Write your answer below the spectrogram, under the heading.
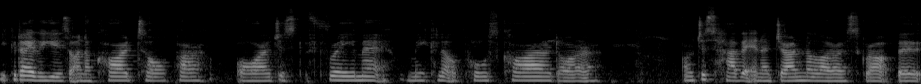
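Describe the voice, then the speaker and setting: A woman speaks with monotone, flat intonation and a fairly low pitch. Her pace is fairly slow. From Scotland. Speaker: craft artist and illustrator. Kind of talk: live craft tutorial. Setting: live stream. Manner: relaxed.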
